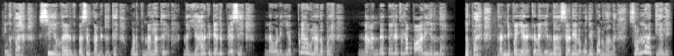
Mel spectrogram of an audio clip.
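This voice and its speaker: An anxious, remorseful young husband in a TV serial, with a Tirunelveli Tamil accent. He talks quickly, pleading and soothing, and repeats his apologies over and over. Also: high-pitched, lively intonation, sharp tone, exaggerated voice. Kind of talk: TV serial acting.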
